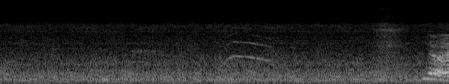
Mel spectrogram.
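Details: Ollie, a hand-raised kitten found in a park at about two weeks old, playing with a squeaker plush toy twice his size; one short arched meow midway, a sharp burst of noise at the end, steady room hiss throughout.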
